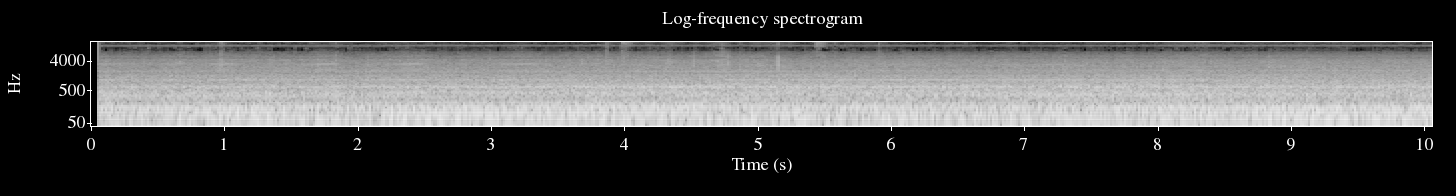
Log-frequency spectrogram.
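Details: Toyota Tacoma 3rd gen, 4-inch lift on Fox 2.5 suspension, cruising at 40–60 mph: deep steady hum under road rumble, cycling slowly. Began after a bumpy mountain drive; persists after the needle bearing was replaced with an ECGS bushing. Cause unknown.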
